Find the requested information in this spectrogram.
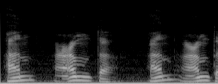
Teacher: হামজা শক্ত করে, আইন নরম করে, আন'আমতা, আন'আমতা, এখানে যেন একবার আমি হামজা পড়েছি আর একবার আইন পড়েছি, এটা যেন বোঝা যায়।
